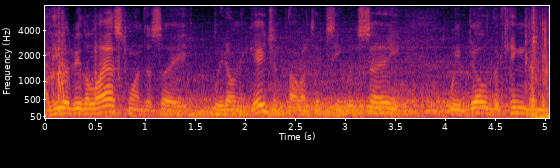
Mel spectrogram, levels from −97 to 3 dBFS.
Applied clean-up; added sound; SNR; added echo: none; Car; 2 dB; none.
